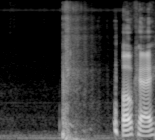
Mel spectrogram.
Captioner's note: laughs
